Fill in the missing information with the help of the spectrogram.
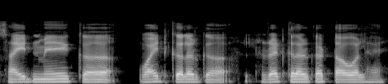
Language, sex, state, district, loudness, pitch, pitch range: Hindi, male, West Bengal, Alipurduar, -17 LUFS, 120 Hz, 115-125 Hz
